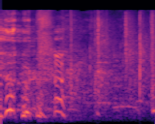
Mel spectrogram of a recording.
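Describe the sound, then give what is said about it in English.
A smattering of applause: a few scattered, light claps follow a short burst of chuckling laughter, thin and sparse rather than a full round. “Smattering of applause.”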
